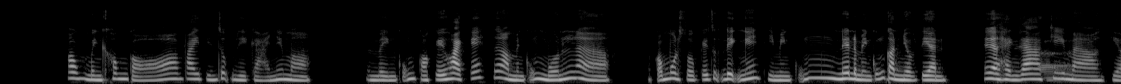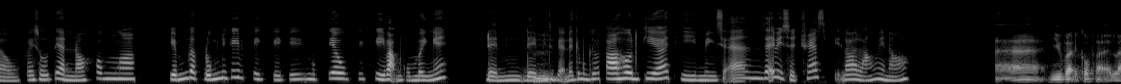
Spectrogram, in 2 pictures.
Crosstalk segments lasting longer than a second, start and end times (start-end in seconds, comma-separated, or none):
none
